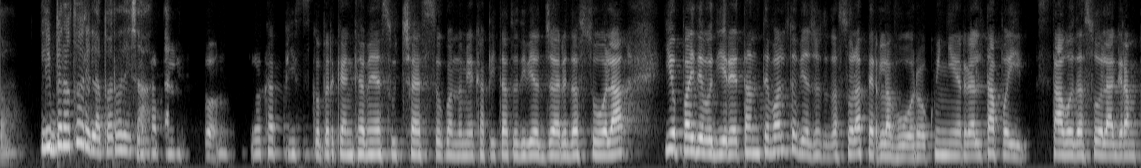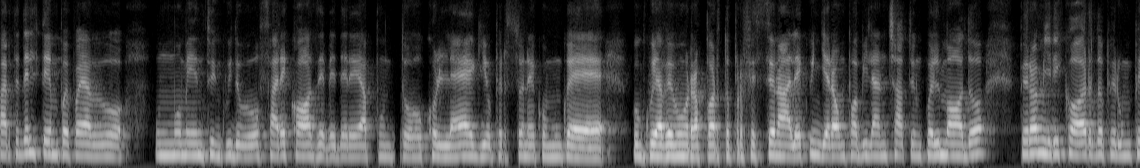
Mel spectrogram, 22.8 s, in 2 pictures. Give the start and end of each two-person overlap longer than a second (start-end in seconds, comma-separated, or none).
none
